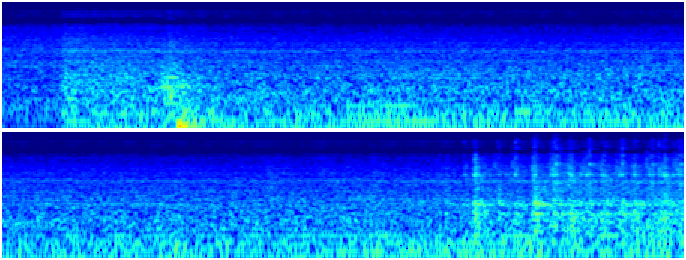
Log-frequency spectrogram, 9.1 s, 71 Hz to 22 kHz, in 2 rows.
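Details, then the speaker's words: 1995 Jeep Wrangler YJ, fuel-injected, unrun for 18 months, dead battery so cables clamped straight to the leads; starter turns the engine over in a quick steady rhythm, about 150 a minute, but no fire or spark; crank, no start, cause unconfirmed. "All right, guys, no dice so far. So turns over, that's good. No fire, no spark, didn't want to do anything."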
